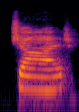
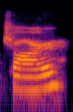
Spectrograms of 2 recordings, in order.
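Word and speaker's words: चार: at the end chad so it's you kind of roll your r's so it's not char it's not char like uh an american would say it's not char it's jar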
